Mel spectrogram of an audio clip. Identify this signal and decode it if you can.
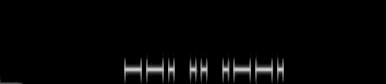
Morse code, heard as a keyed tone, about 21 wpm, 700 Hz. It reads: GIP
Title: USA Call Sign Postfixes - 3 Letters 22wpm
